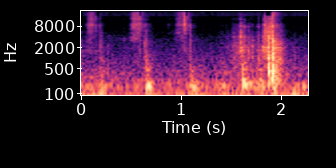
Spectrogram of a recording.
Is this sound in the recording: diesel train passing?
no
